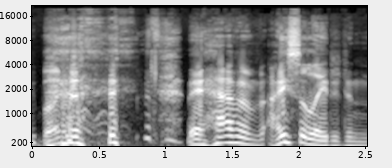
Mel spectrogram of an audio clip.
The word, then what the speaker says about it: Bunyan: And then bunion, Sounds like like that fucking thing on your toes.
